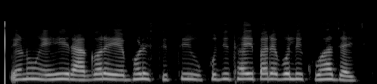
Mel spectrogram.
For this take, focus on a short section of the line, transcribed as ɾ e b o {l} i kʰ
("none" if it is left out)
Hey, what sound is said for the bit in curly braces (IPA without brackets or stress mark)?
l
